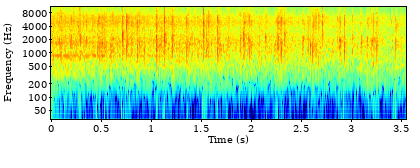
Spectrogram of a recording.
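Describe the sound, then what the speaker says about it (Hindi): An audience at a public event gives a singer steady, dense applause, with many hands clapping continuously at a fairly close, even level throughout. "जोरदार ताली बजा इसकी आवाज के लिए भी"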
